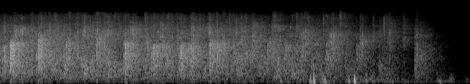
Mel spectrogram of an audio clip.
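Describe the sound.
Audience applause welcoming a speaker introduced by a pastor, as moderate clapping with some sharper individual claps that gradually fades toward the end.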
